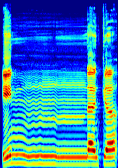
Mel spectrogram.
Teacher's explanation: انکا نون مشدد ہے، یہاں غنہ کیجیے گا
